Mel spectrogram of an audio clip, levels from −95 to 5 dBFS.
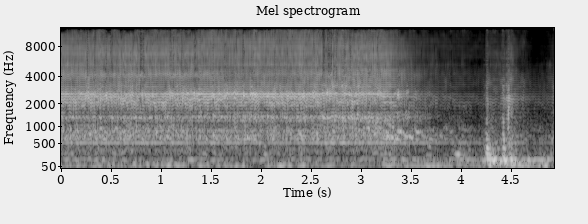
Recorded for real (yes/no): no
